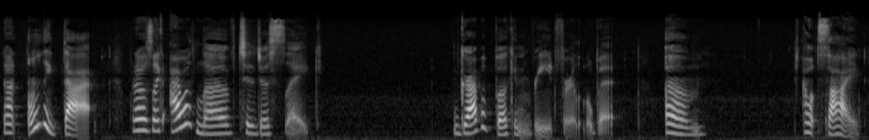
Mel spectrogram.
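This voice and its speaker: A young woman chatting alone on her podcast, her voice a bit raspy today and fried at the edges. She sits a little above the usual pitch for a woman and talks in a relaxed, reflective way, voicing her own thoughts as she goes. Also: slow, pauses often. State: voice more raspy than normal. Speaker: podcast host. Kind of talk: casual solo podcast talk.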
